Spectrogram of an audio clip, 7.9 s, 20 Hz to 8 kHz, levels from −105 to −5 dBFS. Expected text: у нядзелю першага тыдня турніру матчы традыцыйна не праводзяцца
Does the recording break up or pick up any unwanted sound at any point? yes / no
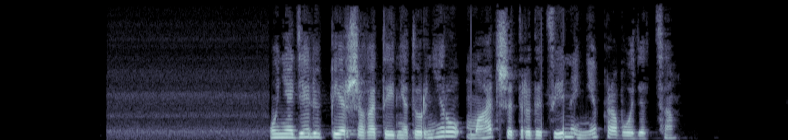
no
